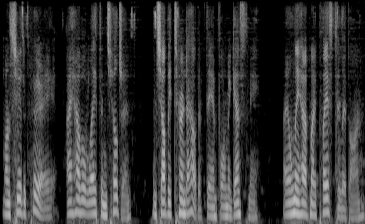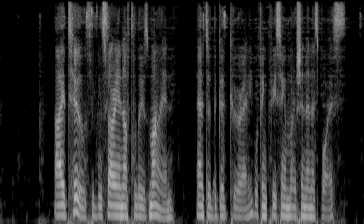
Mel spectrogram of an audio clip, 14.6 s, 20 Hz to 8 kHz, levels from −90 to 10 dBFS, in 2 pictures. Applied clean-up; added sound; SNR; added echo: neural mask model DeepFilterNet 3.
